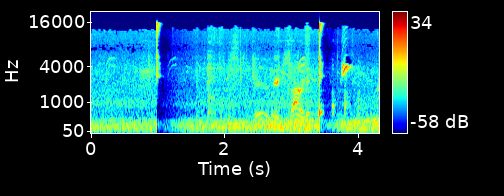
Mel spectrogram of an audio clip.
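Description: Outdoor ambience: a steady low rumble with small birds chirping. There are two sharp clicks, about a second in and shortly before the end, each followed by a brief drop-out of the sound.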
